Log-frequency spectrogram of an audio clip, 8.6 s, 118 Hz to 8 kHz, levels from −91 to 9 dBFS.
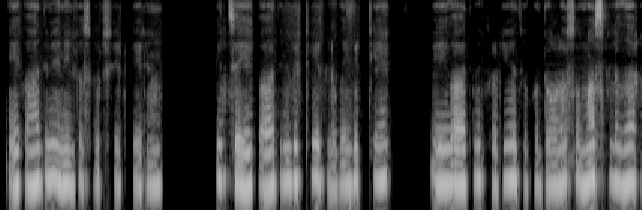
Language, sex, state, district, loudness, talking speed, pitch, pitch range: Rajasthani, female, Rajasthan, Churu, -26 LUFS, 180 wpm, 205 Hz, 200-215 Hz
